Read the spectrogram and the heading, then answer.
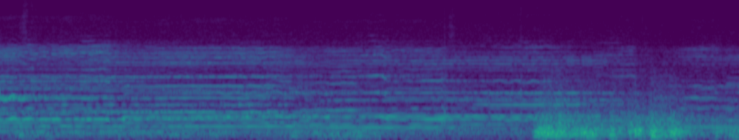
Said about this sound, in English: That was the pointed thunder included by Herzog's sound designer.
